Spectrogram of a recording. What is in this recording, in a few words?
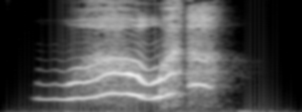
woah cute anime voice magical mystic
